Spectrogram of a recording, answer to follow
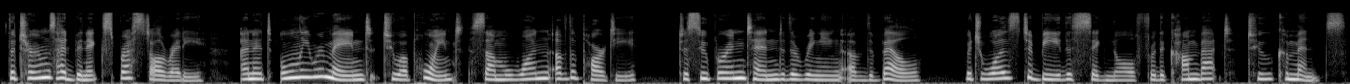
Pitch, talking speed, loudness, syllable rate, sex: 235 Hz, 155 wpm, -17 LUFS, 4.5 syllables/s, female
